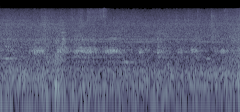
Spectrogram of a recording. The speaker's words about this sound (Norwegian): Jeg sitter på toget til Long Island i New York.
